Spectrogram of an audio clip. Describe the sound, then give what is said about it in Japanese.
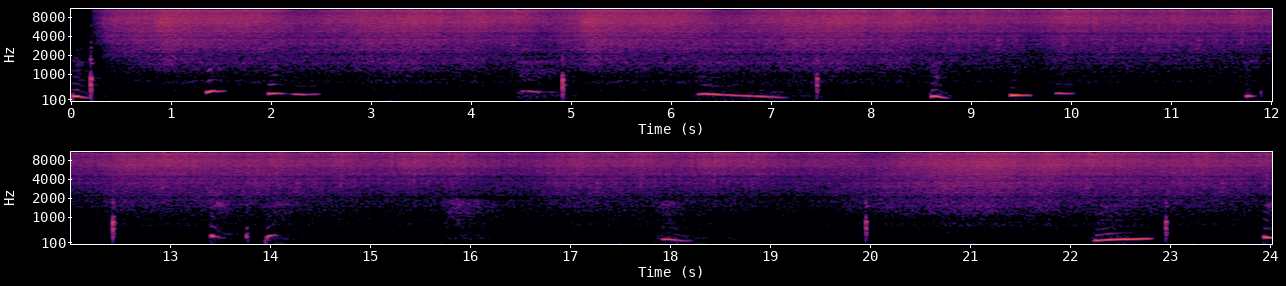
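Vegetables, starting with green peppers, sizzle on a grill in a steady, bright hiss that runs the whole time, with scattered faint clicks and short squeaky chirps over it. “これでいっぱい焼きますよ。まずはピーマンから。”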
